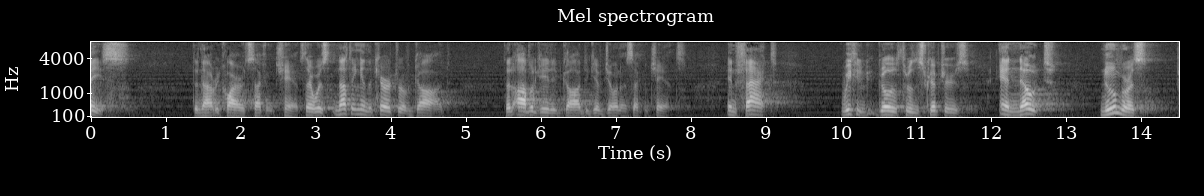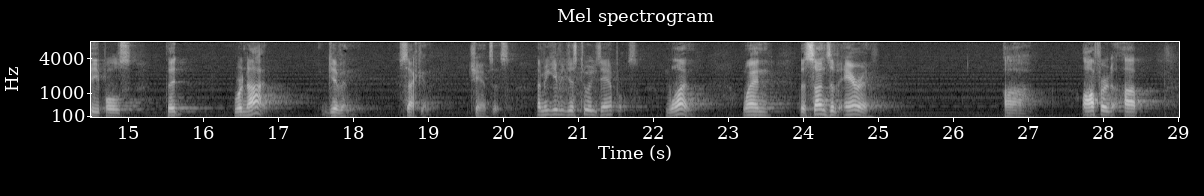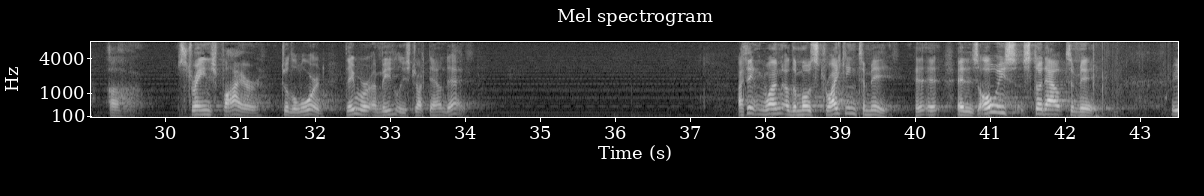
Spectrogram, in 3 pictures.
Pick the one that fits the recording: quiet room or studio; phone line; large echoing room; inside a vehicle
large echoing room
